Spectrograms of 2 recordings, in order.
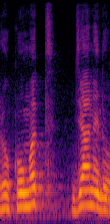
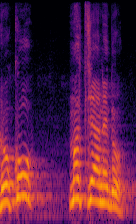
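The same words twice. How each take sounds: First: The pause comes right after the second word. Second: The pause comes right after the first word. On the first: Do not stop them; let them go. "रोकना नहीं है।" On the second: Stop them; do not let them go. "मत जाने दो।"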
